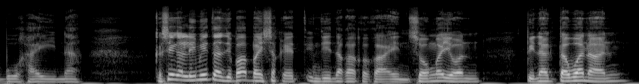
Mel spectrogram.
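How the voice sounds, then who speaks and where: Male Filipino-accented pastor, joking preaching style, clear resonant voice. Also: fairly high pitch, a bit bright. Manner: jokey, asks the congregation questions, mixes English into his talk. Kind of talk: sermon.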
